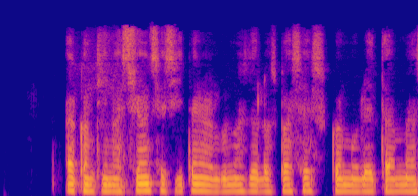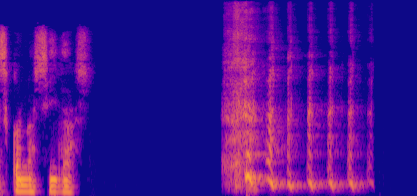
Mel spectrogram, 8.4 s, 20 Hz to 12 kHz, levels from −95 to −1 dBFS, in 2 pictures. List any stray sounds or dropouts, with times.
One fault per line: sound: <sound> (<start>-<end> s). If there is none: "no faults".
sound: laugh (6.4-7.9 s)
